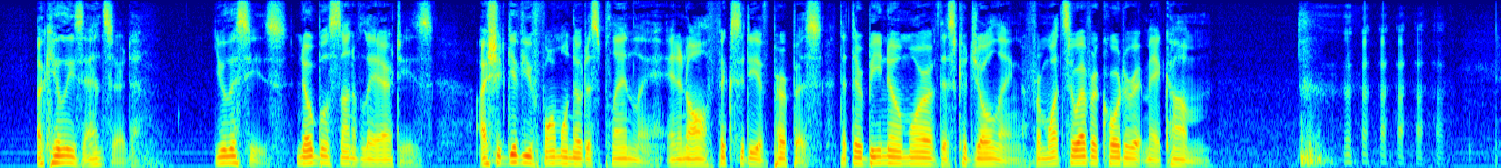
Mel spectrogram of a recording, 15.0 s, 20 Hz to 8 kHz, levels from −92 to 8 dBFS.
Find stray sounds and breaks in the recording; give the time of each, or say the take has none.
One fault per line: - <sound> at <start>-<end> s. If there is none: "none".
- laugh at 13.0-14.5 s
